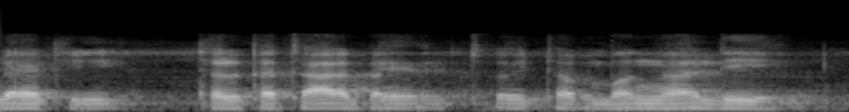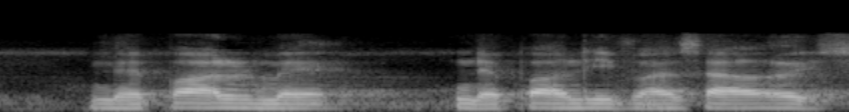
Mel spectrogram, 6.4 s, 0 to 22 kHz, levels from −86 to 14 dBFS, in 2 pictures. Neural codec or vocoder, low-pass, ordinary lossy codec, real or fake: codec, 16 kHz, 0.8 kbps, ZipCodec; 7.2 kHz; MP3, 48 kbps; fake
